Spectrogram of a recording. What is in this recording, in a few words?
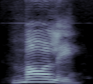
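"Mali", British English; gcompris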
